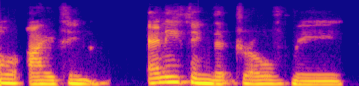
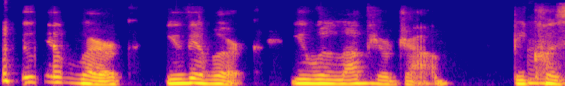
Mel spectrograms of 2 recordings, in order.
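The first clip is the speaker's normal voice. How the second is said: put-on Hungarian accent. Quoting the Hungarian woman the speaker lived with, imitating Hungarian accent. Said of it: "I'll use her accent".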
